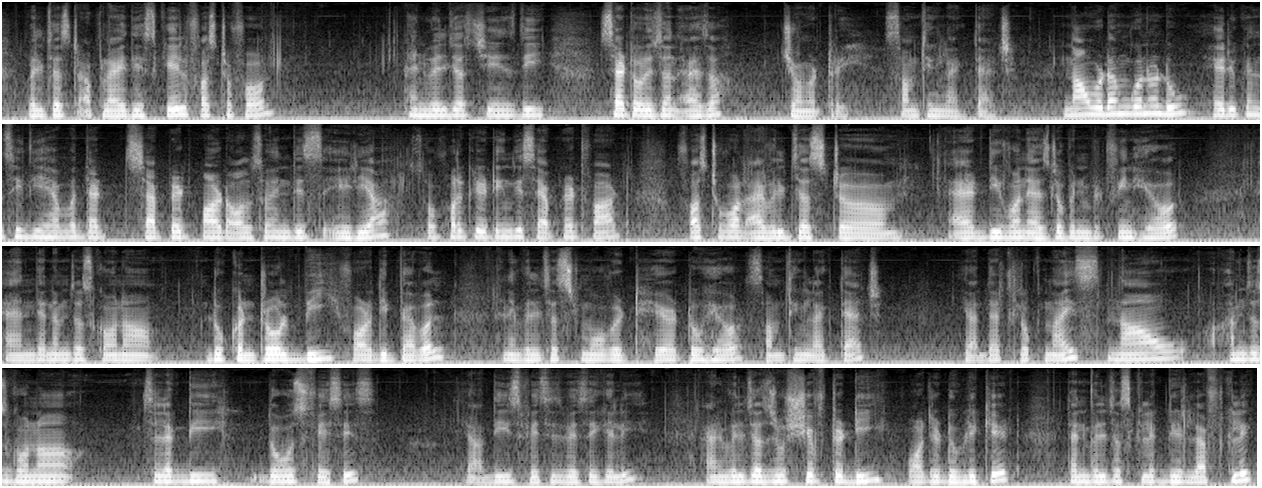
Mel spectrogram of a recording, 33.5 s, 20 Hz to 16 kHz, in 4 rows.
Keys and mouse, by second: 0.0-0.4 right drag, 1.0 ctrl+a, 2.1-3.3 middle drag, 5.6-6.7 drag, 11.6-12.3 drag, 12.6 shift+click, 12.9 click, 13.7 Tab, 14.8 click, 15.7 click, 16.9 click, 17.4 click, 19.1 ctrl+b, 24.0 Tab, 24.0 click, 25.1 shift+click, 25.4 Tab, 25.6 click, 27.1 3, 27.6 click, 28.1 shift+click, 29.5 shift+click, 29.9 click, 30.9 shift+d.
